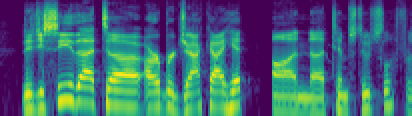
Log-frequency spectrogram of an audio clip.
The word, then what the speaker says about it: Xhekaj: Did you see that Arbor Jackeye hit on Tim Stützle for the Ottawa Senators?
